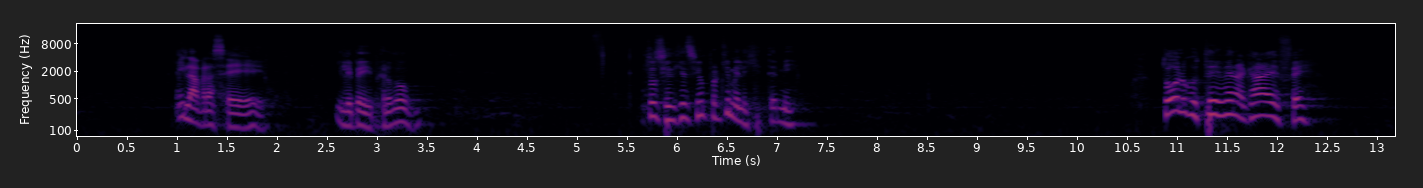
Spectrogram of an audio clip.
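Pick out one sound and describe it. A middle-aged man speaks through a microphone with animation, in short bursts with pauses.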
